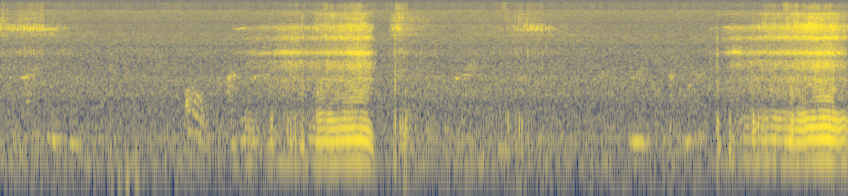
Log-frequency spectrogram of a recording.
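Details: Female miniature schnauzer whose snoring gets louder when the TV is turned up: two loud, rumbling snores with a vibrating, fluttery tone, separated by quieter breathing; snoring.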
